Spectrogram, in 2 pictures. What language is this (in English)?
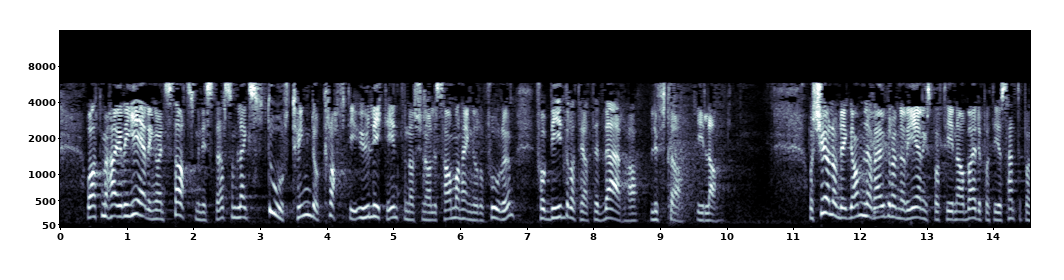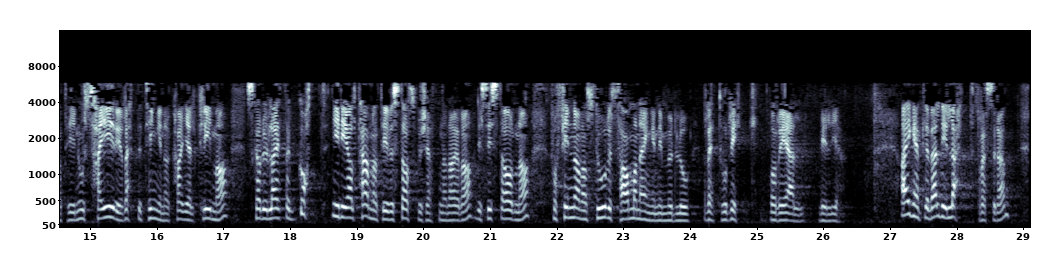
Norwegian Nynorsk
